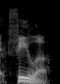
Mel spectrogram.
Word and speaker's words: Fela: Somebody type it phonetically again for me. Fail. Cooty. Um, before I Fela, fella, not fella.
